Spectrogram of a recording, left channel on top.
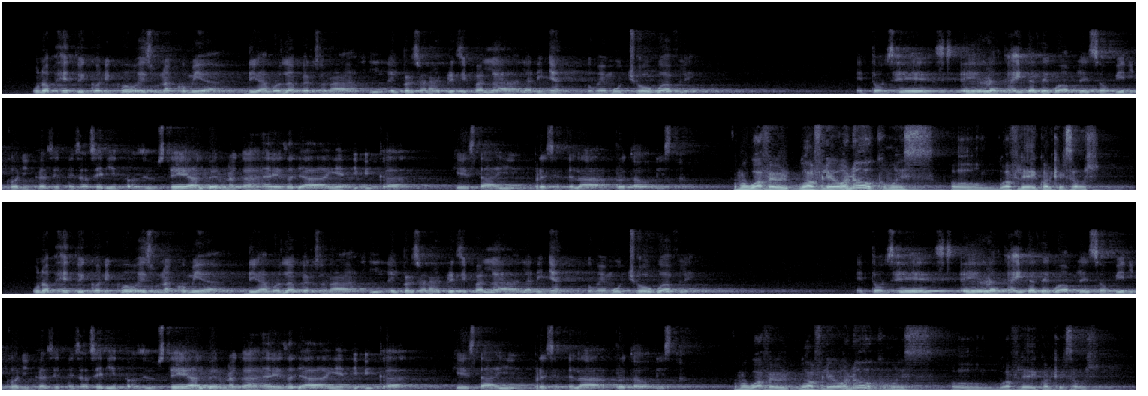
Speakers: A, in the centre; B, on the left (about 65°).
A: un objeto icónico es una comida. Digamos, la persona, el personaje principal, la, la niña, come mucho waffle Entonces, eh, las cajitas de waffles son bien icónicas en esa serie. Entonces, usted al ver una caja de esas ya identifica que está ahí presente la protagonista.
B: ¿Como waffle, waffle Ono o cómo es? ¿O un waffle de cualquier sabor?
